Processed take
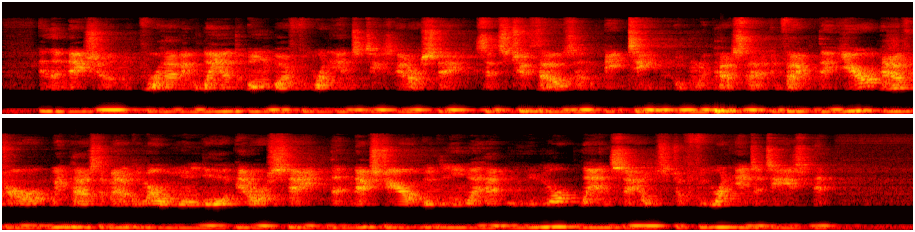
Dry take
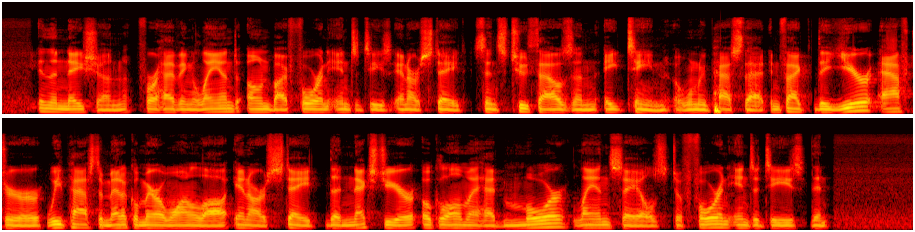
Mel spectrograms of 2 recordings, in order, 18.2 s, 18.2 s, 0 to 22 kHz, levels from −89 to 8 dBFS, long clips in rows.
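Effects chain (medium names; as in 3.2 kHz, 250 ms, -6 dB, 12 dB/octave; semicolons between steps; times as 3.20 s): two-slope reverb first 0.47 s, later 2.3 s, from -20 dB, DRR -9.5 dB; FFT band-reject 170–910 Hz; trim -7.5 dB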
